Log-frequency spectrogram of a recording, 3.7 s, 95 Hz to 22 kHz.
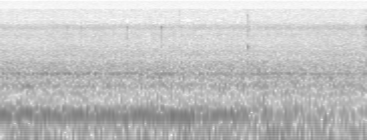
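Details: Volvo XC90 coasting down: steady low whine/drone over road rumble on deceleration between 65 and 20 mph, gradually worsening; worn rear differential/final drive needing rebuild.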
